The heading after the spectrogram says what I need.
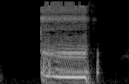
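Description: A short, clean, steady buzz of about half a second that stops crisply, with no grinding or labouring. The locking pump motor is working properly.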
